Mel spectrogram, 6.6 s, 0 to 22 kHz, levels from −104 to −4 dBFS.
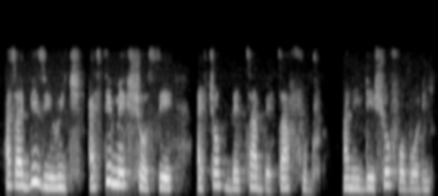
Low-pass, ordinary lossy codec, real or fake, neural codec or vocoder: none; none; real; none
